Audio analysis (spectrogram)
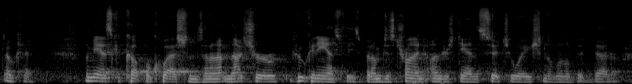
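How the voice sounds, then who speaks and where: Presiding man, fast and polite questioner, echoey chamber. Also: medium pitch, level tone, a little hiss or hum. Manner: brisk, probing, polite. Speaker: special magistrate presiding. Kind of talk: questioning at a hearing. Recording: echoey hall from council mic.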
